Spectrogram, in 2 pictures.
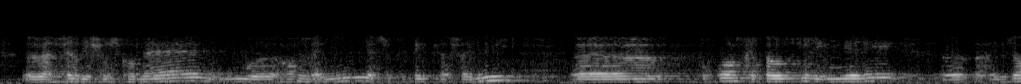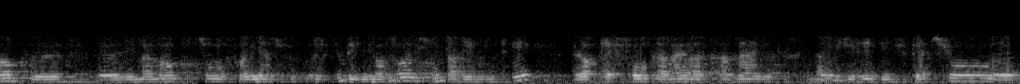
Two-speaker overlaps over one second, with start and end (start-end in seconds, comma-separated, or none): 13.3-14.7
